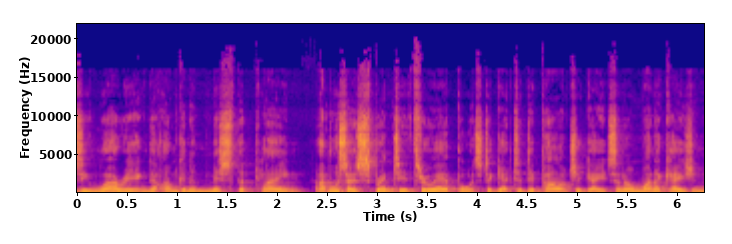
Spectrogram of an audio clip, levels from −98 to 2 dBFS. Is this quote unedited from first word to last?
no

